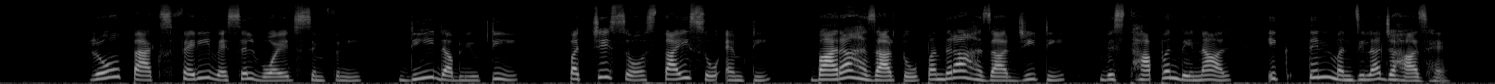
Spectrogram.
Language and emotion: Punjabi, neutral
